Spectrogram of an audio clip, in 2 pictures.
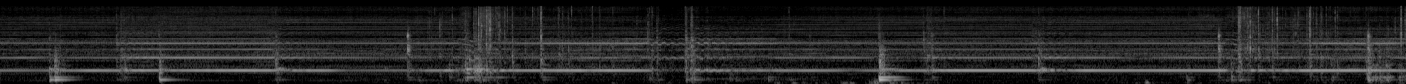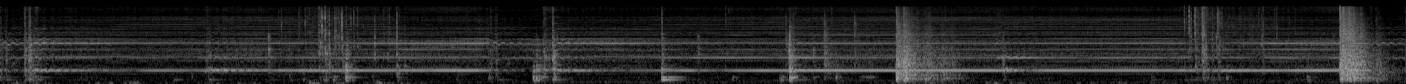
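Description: Split Fire 1165 electric log splitter running with a steady high hum while it splits short hickory chunks: repeated sharp cracks and knocks as the wood splits apart and the pieces are pushed off the end.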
